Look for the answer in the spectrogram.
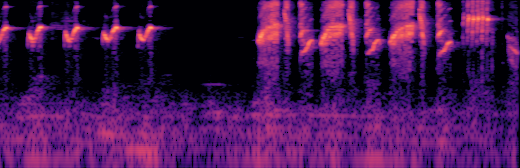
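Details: Long-tailed shrike calling rivals, the song meant to make other shrikes sing: five quick rising whistles, a short silence, then a burst of harsh, scratchy, buzzy notes and slurred calls.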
